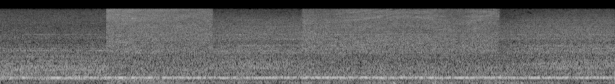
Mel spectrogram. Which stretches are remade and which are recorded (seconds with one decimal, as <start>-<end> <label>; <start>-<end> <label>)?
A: 0.0-6.2 recorded

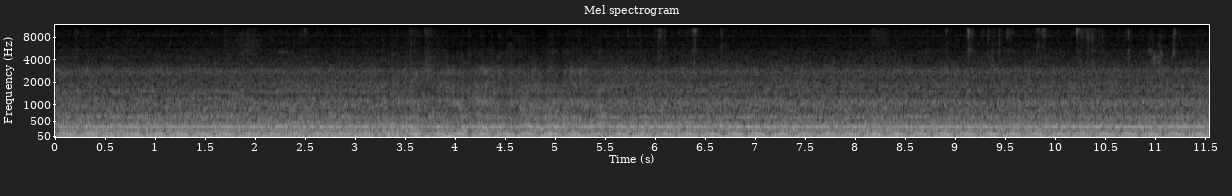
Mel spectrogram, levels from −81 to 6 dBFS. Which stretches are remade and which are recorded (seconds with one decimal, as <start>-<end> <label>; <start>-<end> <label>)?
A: 0.0-3.2 recorded; 3.2-5.5 remade; 5.5-11.5 recorded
